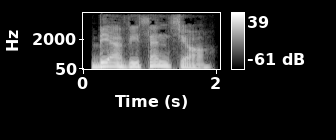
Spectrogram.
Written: villavicencio

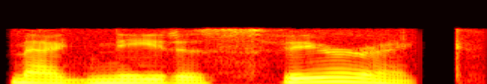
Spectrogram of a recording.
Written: magnetospheric

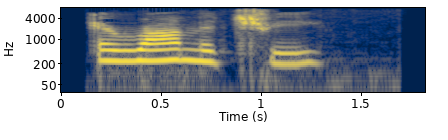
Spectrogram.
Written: aerometry

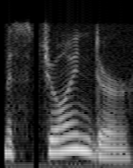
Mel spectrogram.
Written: misjoinder

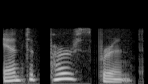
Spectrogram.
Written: antiperspirant

